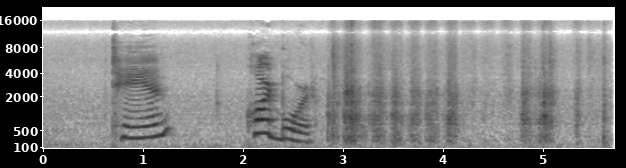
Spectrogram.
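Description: A young girl talks in a high, animated voice close by.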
